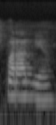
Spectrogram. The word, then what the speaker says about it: paranoia: And if you think this is parania, paranoia, how do you pronounce this word? It's Greek. It's parania.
